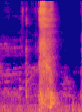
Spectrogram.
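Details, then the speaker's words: Child sneezing after a nasal cotton swab, given a popsicle: a single sharp, explosive burst of air through nose and mouth after a short breath in. "that face you're sneezing because they shove that thing up you got it baby just eat your Popsicle"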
